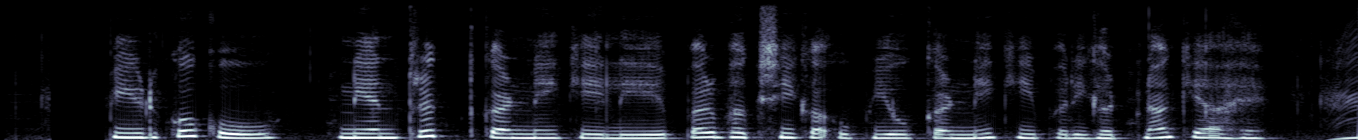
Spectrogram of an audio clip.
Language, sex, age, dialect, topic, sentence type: Hindi, female, 18-24, Hindustani Malvi Khadi Boli, agriculture, question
